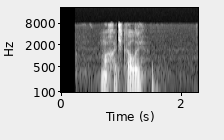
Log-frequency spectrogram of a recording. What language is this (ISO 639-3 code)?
rus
